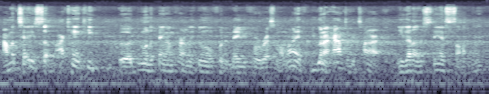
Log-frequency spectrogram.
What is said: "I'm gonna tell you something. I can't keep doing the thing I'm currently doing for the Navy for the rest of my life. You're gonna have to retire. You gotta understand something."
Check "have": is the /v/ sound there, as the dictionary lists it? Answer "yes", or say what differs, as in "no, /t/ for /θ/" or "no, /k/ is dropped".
no, /f/ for /v/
